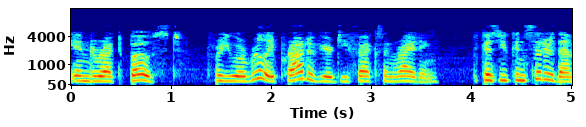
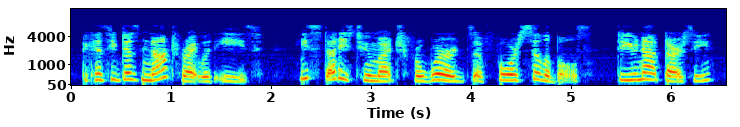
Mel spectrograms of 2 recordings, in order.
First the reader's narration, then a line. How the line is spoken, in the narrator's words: cried her brother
